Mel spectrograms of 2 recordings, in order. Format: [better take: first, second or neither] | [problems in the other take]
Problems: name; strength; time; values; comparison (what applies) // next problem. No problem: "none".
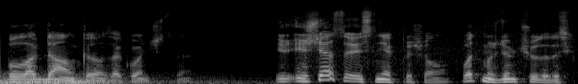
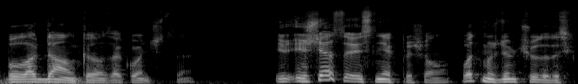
second | rain or running water; loud; throughout; 4 dB below the speech; faint in the second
